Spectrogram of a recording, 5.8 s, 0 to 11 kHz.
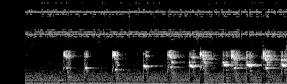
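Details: From Włocławek, Poland, 15 January 2013: a peregrine falcon starts after a brief silence with spaced, hoarse calls. The calls grow louder and quicker, ending in a busy string of doubled, chattering notes. Thin high electronic tones hang behind them.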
